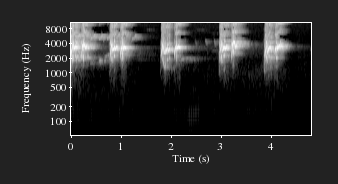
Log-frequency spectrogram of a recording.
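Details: White-rumped shama lure recording meant to prompt other shamas to answer: short, harsh doubled chirps, each pair repeated about once a second with brief silent gaps between.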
